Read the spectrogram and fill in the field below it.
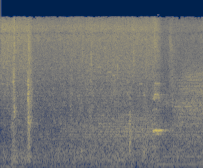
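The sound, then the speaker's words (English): A Metropolitan Line underground train rumbles steadily along, with a few sharp wheel clacks on the rails and a brief metallic squeal near the end, loud. “you were a passenger on the Metropolitan Line?”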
